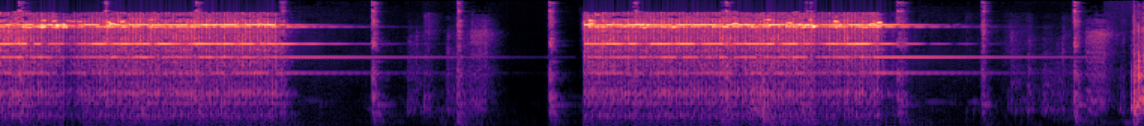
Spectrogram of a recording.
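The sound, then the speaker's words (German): A telephone ringing with a long-awaited incoming call in an office: two long, bright, buzzing rings separated by a pause, loud and alone with no talk. “als ein lang ersehnter Anruf kommt”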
